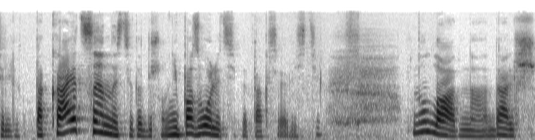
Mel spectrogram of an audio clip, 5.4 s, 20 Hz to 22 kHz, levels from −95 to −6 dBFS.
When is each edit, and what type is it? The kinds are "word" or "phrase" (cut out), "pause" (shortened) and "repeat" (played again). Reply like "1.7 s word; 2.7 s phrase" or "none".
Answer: 1.5 s word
